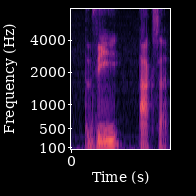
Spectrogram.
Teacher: The accent starts with a vowel, this ah sound in the first syllable, and so instead of the, I would usually do the.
